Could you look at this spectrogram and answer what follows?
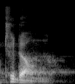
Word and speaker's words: Thudong: monks so dutanga became tudong the thai word the derivation or the way it's pronounced is tudon so forest monks began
